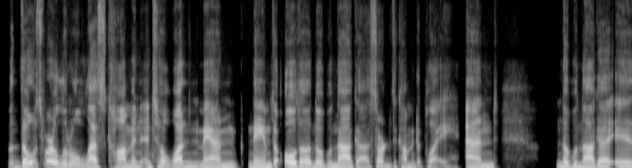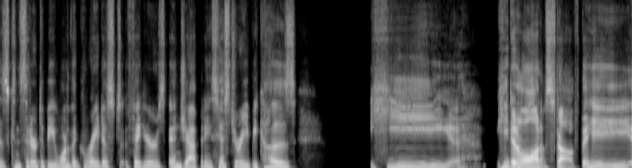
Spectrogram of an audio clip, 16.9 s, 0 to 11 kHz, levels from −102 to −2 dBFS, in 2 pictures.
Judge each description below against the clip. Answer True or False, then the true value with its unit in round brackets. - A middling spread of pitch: True (4.5 semitones)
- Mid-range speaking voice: False (120 Hz)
